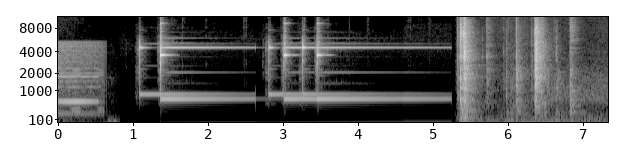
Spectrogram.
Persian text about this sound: در خانه شیشته بودم و به سقف خانه خیره شده بودم. هیچ کاری برای انجام دادن نبود تا اینکه زنگ در و صدا در آمد.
